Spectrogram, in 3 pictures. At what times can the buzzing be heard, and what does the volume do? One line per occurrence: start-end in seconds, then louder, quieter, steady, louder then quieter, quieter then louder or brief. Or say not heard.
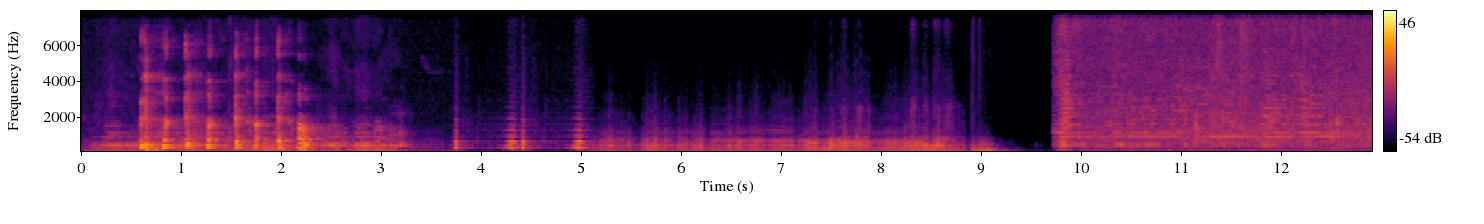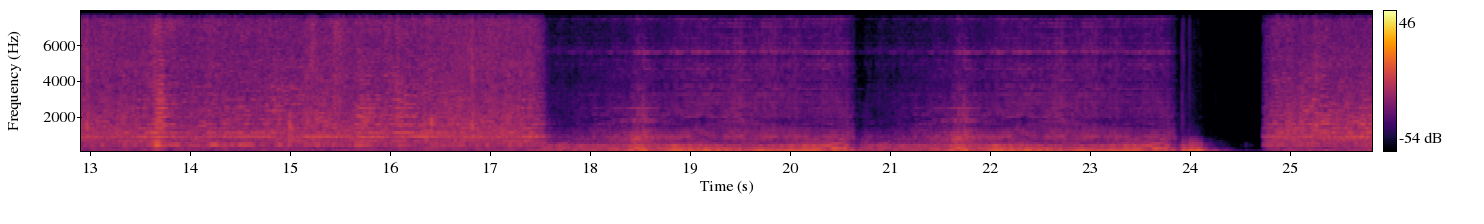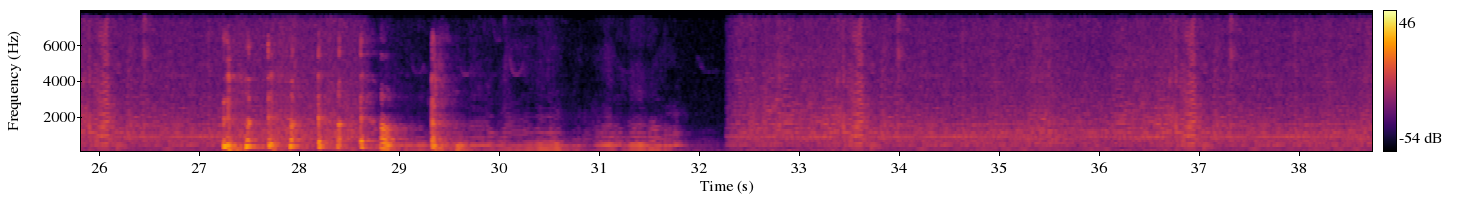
0.0-38.7 steady.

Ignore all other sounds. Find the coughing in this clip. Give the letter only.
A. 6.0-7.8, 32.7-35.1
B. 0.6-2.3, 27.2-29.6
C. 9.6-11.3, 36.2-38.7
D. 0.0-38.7
B.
